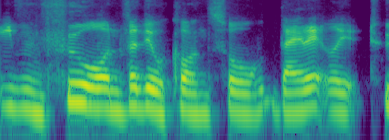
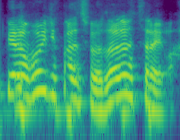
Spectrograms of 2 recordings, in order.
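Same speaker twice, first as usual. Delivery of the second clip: mock host; 7 semitones higher, much faster than usual. Mock takeaway question.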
